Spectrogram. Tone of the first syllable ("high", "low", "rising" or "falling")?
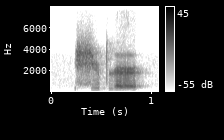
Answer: high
